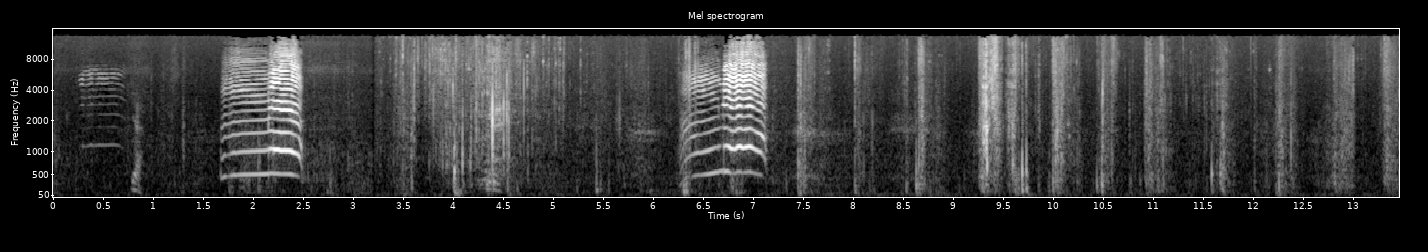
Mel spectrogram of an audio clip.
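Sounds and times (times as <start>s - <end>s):
goat bleating: 0.2s - 0.8s, 1.7s - 2.5s, 6.2s - 7.2s
speech: 0.8s - 1.0s
faint footsteps: 2.6s - 13.4s.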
